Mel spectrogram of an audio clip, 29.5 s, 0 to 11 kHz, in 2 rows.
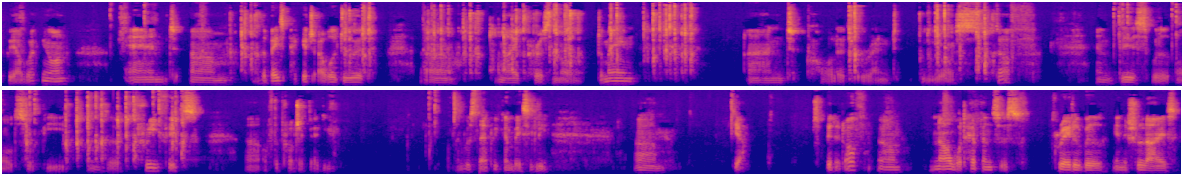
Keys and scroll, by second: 2.9 super+a, 16.2 super+c, 16.8 super+v.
